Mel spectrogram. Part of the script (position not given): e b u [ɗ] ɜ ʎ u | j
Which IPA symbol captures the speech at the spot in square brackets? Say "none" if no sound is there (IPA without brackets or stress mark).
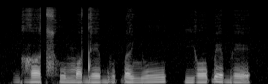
ɓ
